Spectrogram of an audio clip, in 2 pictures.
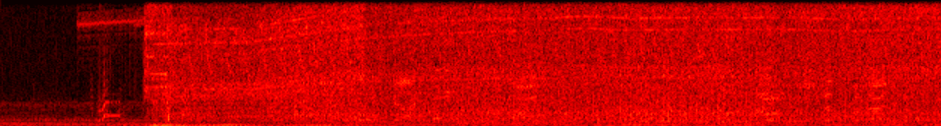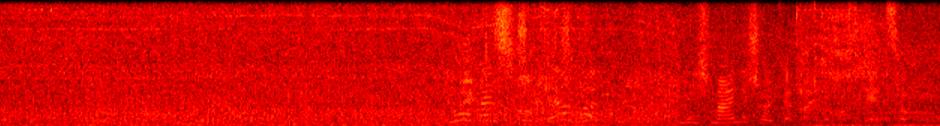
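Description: A small drone hums steadily with whirring rotors.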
